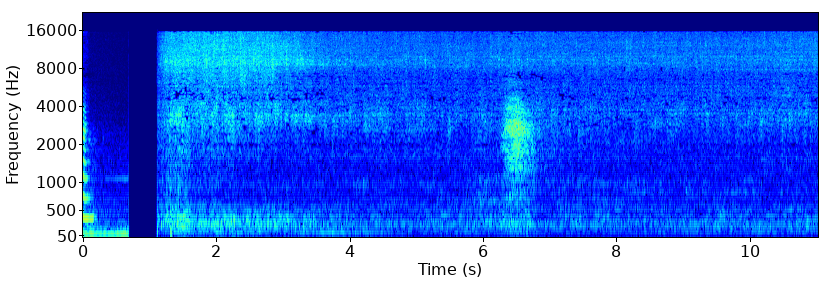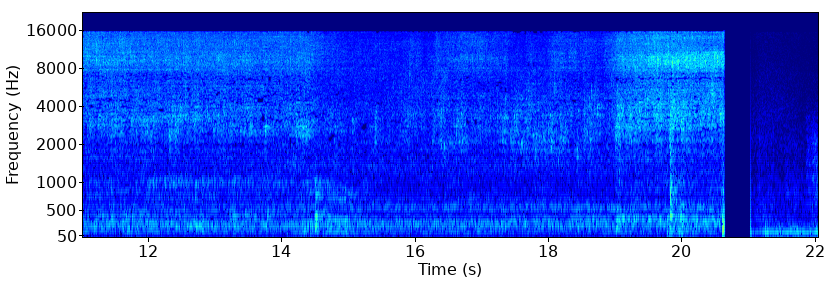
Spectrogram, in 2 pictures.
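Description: Bathroom sink faucet running while hands are washed under it: a steady rush of water that stops abruptly shortly before the end. A brief, louder, higher sound comes about six and a half seconds in.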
